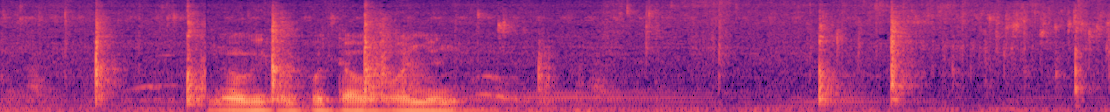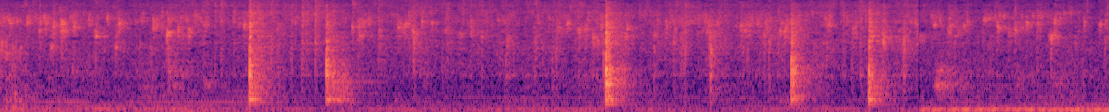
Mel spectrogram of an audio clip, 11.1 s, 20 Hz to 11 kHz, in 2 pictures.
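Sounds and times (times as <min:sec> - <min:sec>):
vegetables sizzling in hot oil: 0:00.0 - 0:11.0
utensil knocking against pan: 0:00.4 - 0:02.1.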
